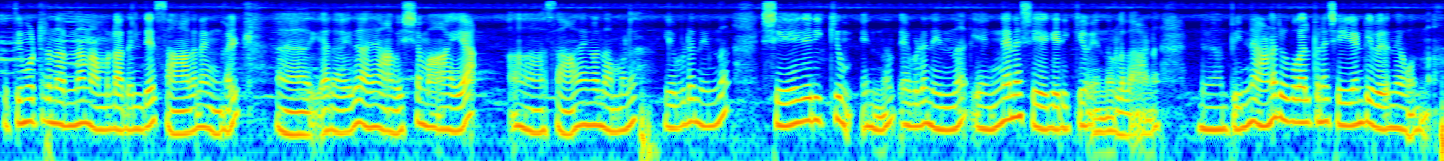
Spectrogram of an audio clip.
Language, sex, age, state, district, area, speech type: Malayalam, female, 30-45, Kerala, Kollam, rural, spontaneous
